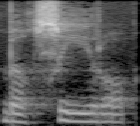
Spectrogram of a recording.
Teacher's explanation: صاد heavy اور را heavy اور را دو حرکہ لمبا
